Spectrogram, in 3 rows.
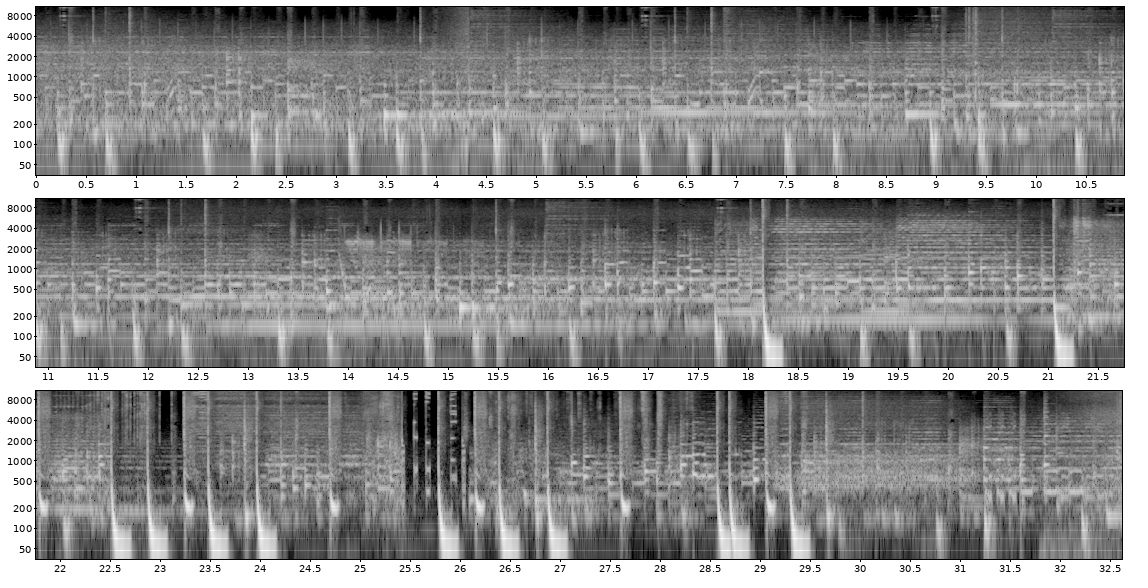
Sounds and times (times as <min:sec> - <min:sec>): Dubstep: 0:00.2 - 0:32.6.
